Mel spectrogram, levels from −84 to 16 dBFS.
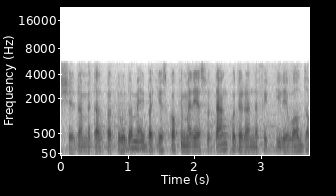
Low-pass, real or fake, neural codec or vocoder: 5.4 kHz; fake; codec, 16 kHz, 0.4 kbps, LongCat-Audio-Codec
